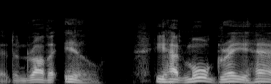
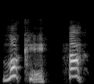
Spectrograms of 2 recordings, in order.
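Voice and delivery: high, incredulous scoff; 7 dB louder than usual. A narrator's reading. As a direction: throw the word back and bark a laugh. Witch scoffs at Harry's remark.

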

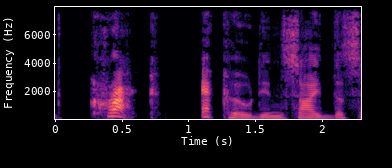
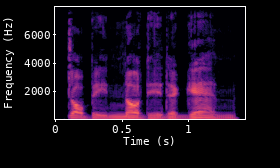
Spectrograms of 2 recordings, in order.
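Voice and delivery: plain reading voice

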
